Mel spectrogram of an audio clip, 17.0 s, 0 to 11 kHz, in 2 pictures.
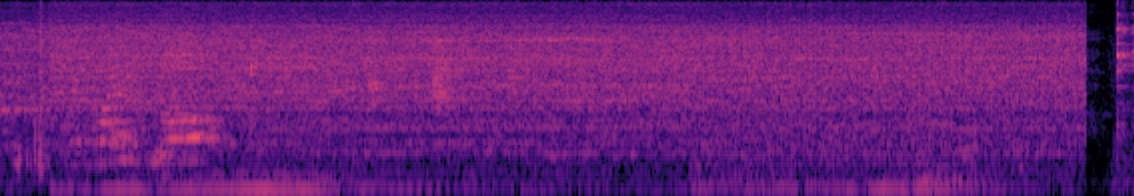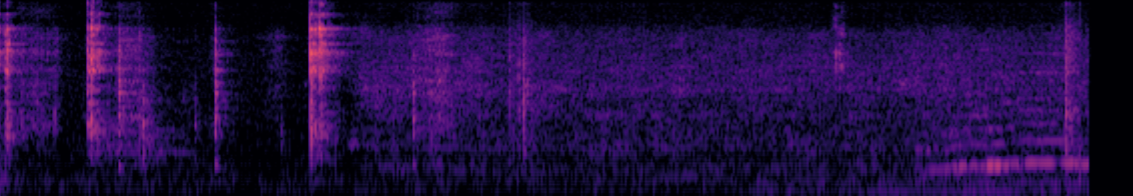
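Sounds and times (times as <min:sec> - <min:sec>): dishes and cutlery clinking: 0:08.3 - 0:10.2, 0:10.8 - 0:11.8.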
